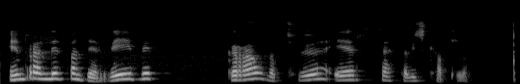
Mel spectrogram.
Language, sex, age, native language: Icelandic, female, 60-69, Icelandic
